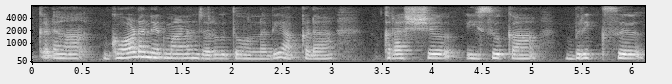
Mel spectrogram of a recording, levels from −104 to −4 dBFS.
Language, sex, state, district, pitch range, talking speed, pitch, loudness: Telugu, female, Andhra Pradesh, Sri Satya Sai, 200-220 Hz, 100 wpm, 210 Hz, -16 LUFS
